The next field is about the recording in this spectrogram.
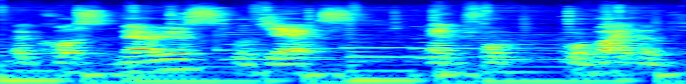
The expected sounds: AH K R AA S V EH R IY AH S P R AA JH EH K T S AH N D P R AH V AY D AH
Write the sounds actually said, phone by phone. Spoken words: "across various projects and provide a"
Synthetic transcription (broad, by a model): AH K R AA S V EH R IY AH S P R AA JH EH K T S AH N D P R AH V AY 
